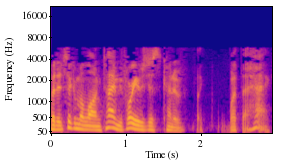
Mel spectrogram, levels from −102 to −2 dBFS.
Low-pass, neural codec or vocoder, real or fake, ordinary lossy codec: 7.2 kHz; none; real; MP3, 24 kbps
